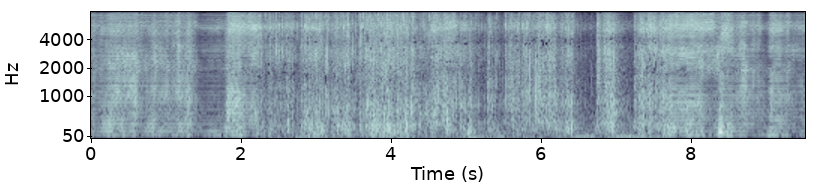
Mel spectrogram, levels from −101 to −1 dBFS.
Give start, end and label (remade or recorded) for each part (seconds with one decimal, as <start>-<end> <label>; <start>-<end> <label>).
0.0-2.2 remade; 2.2-7.7 recorded; 7.7-9.5 remade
